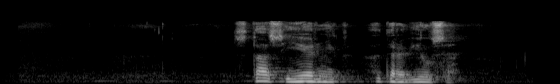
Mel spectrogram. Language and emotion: Russian, neutral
